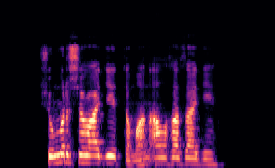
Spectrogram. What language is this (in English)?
Chuvash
